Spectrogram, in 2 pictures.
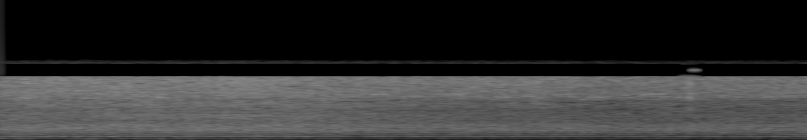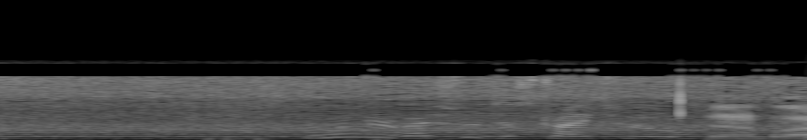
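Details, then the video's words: Robbing honey bees crowd between hives during a nectar dearth, making a continuous, droning buzz for most of the stretch; human voices break in toward the end over the swarm's hum. "honey bee hive robbing"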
